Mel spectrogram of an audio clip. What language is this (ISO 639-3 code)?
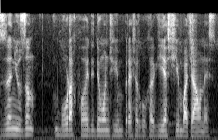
kas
